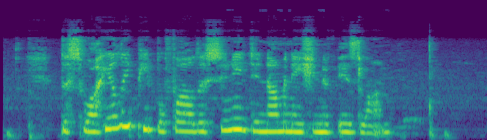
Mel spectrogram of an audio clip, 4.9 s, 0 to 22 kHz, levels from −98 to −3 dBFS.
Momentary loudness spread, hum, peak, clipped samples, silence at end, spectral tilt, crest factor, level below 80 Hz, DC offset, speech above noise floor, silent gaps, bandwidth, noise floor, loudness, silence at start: 16 LU; none; -2 dBFS; under 0.1%; 0.4 s; -2.5 dB/octave; 14 dB; -62 dBFS; under 0.1%; 31 dB; none; 9.4 kHz; -47 dBFS; -15 LUFS; 0.05 s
